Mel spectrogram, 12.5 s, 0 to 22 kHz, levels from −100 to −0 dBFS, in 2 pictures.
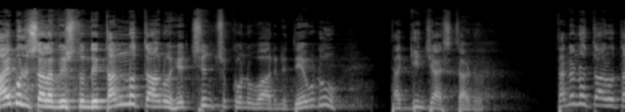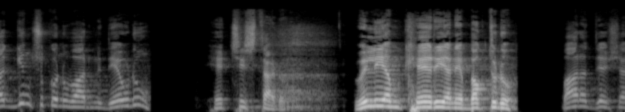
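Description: From 0.98 to 2.28 s, zipper noise: the speech drops roughly 15 dB in audible 2 dB steps, about seven per second, each clicking, unlike a smooth fader glide.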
